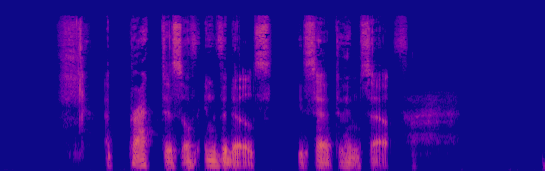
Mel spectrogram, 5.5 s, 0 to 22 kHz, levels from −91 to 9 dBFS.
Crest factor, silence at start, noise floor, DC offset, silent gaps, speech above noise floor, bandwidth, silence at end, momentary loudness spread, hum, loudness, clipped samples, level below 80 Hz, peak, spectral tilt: 22 dB; 0.6 s; -89 dBFS; under 0.1%; 2.83-2.94 s; 50 dB; 16 kHz; 1.15 s; 14 LU; none; -39 LUFS; under 0.1%; -66 dBFS; -20 dBFS; -3.5 dB/octave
